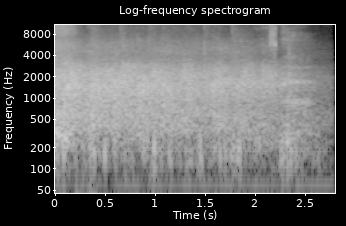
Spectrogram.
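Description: A crowd applauds steadily, many hands clapping in a dense, crackling wash that holds fairly loud before tapering off at the end.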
